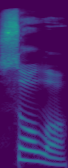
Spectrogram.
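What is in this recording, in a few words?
"соло", Komi, female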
